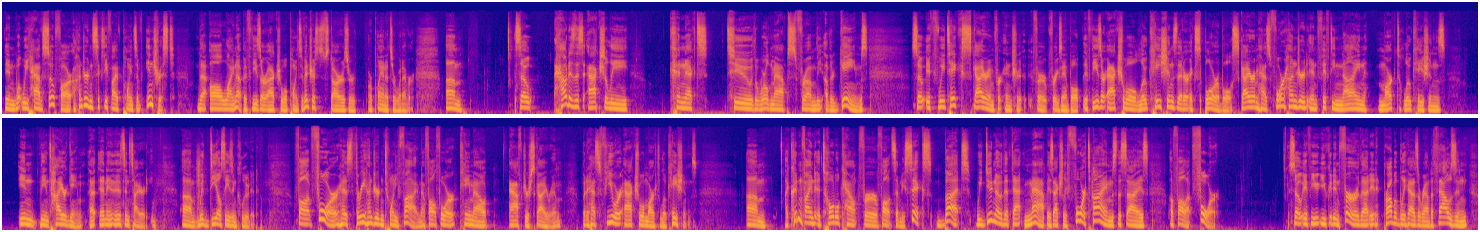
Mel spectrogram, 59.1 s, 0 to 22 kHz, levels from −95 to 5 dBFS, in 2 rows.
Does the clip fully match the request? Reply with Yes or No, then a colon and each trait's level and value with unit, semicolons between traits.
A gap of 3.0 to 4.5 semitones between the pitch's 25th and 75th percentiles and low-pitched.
No: wide, 5.6 semitones; low, 130 Hz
